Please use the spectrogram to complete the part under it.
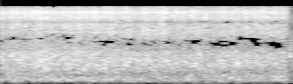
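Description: Water rushes loudly and steadily through an irrigation ditch feeding rice fields in a village, a close, continuous broadband flow with no pauses that cuts off abruptly at the end.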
